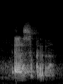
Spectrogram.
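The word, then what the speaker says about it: est-ce que: Here, to just analyze it as being a single word that marks questions that's pronounced est que.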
